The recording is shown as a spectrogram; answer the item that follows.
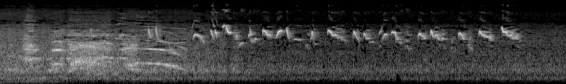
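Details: Young white-eye singing in the ngeriwik and joss style, used for training caged birds. A noisy start gives way to a rapid run of high, thin chirps and twitters, steadily repeated for about three seconds.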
